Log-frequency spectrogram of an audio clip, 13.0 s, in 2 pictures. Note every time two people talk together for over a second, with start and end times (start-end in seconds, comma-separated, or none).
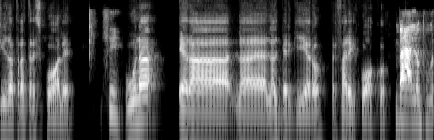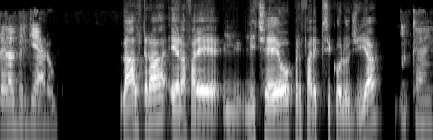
none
